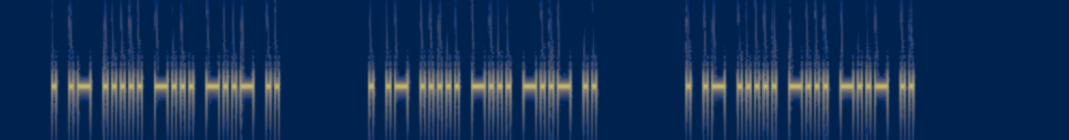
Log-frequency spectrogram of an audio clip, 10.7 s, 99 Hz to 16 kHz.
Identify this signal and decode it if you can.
Morse code, heard as a keyed tone, about 28 wpm, 700 Hz. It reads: EA5BXI EA5BXI EA5BXI
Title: DXCC-100 Call Signs - 6 Characters - Repeated 3x - 28wpm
